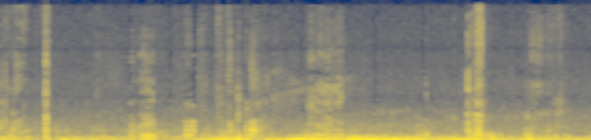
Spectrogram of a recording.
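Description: A kitten purring close to the microphone: a low, rough rumble with a few small clicks and fur rustles over it.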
